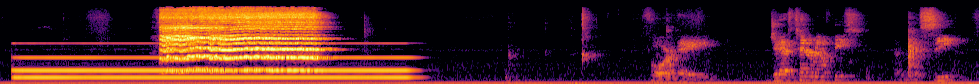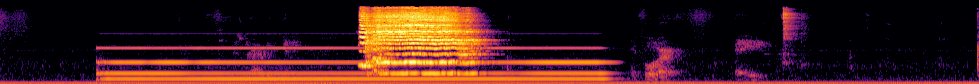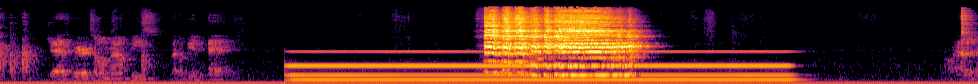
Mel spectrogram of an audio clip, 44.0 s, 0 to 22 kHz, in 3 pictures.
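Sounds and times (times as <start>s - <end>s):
electronic drone tone: 0.0s - 6.4s, 16.2s - 24.0s, 33.6s - 41.6s
loud bright sustained note: 0.2s - 6.4s, 16.2s - 23.9s, 33.6s - 41.5s.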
